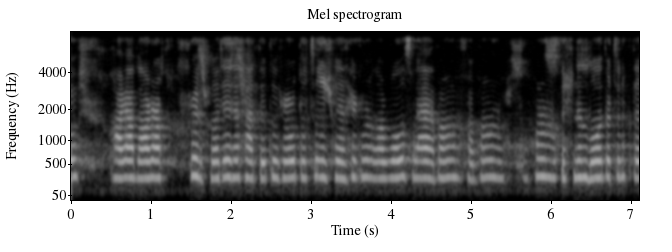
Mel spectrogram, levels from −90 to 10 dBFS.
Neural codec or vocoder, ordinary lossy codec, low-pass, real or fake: autoencoder, 22.05 kHz, a latent of 192 numbers a frame, VITS, trained on one speaker; none; 7.2 kHz; fake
